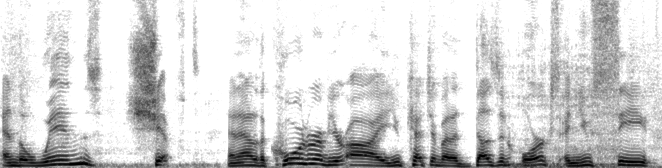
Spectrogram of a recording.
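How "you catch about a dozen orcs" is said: usual speaking voice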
